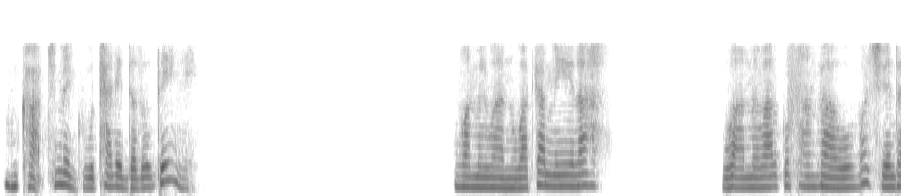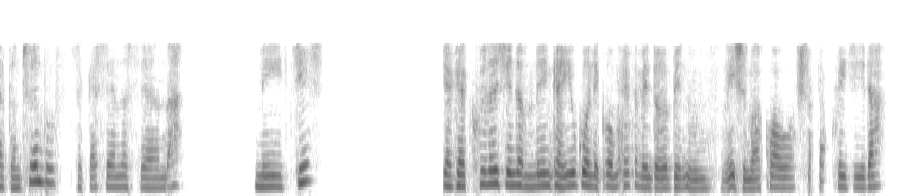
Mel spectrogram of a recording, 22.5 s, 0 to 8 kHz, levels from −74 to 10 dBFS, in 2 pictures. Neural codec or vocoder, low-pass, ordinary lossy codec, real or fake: codec, 16 kHz in and 24 kHz out, 0.4 kbps, LongCat-Audio-Codec, two codebook decoder; 7.2 kHz; AAC, 16 kbps; fake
